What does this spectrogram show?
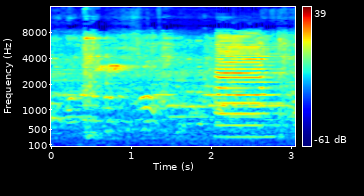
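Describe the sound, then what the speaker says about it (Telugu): A train rolls along a newly laid railway track at an underpass construction site in Anantapur, rumbling near, then sounds a loud sustained horn, with voices talking over it. "చూడండి, ట్రైన్ అయితే వస్తుంది"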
